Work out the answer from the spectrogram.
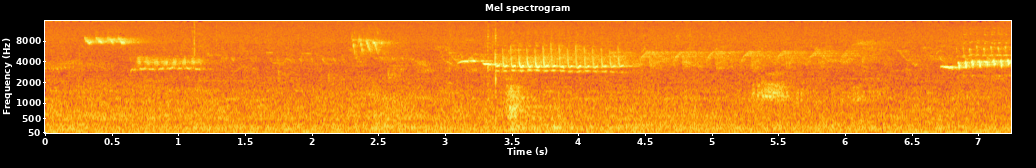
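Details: Japanese robin, a bird ranked among Japan's three finest singers, delivers a quick high rattling trill lasting about a second, with scattered thin high notes before and after and a steady wash of background noise.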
